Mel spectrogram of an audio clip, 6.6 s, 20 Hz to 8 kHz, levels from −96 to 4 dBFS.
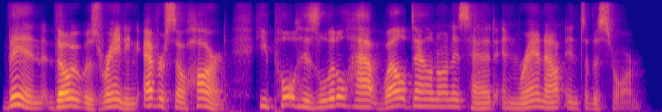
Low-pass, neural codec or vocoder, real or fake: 7.2 kHz; codec, 16 kHz, about 1 kbps, DyCAST, with the encoder's durations; fake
